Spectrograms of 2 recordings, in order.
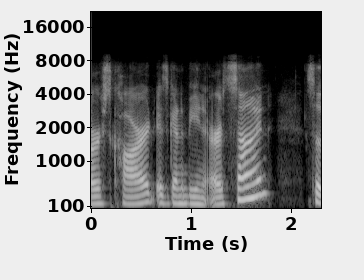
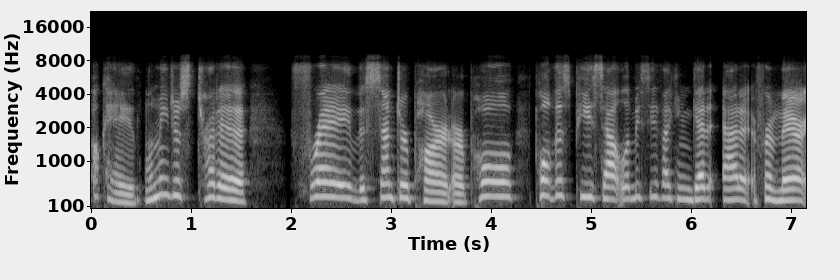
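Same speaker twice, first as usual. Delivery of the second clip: higher, fussing voice of someone picking at a knot; fiddly attempt voiced; 6 semitones higher than usual. Students trying tweezers on the knot, higher fussy voice. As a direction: act out the fiddly effort, pitched up.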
